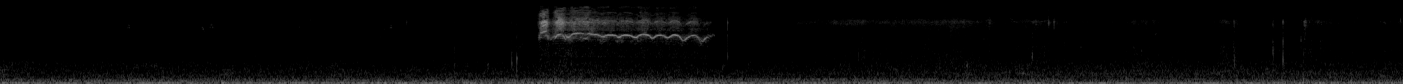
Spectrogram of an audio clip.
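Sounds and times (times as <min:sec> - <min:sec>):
low background rumble: 0:00.0 - 0:14.0
bird warbling call: 0:05.4 - 0:07.2.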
